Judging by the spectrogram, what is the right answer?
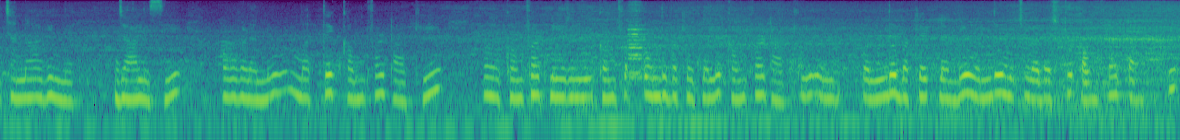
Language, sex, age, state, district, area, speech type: Kannada, female, 30-45, Karnataka, Hassan, urban, spontaneous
